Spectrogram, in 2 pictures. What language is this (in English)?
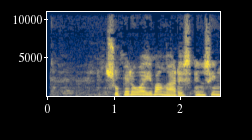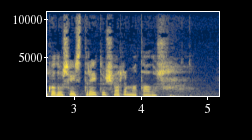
Galician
